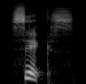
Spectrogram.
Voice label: "Six", F

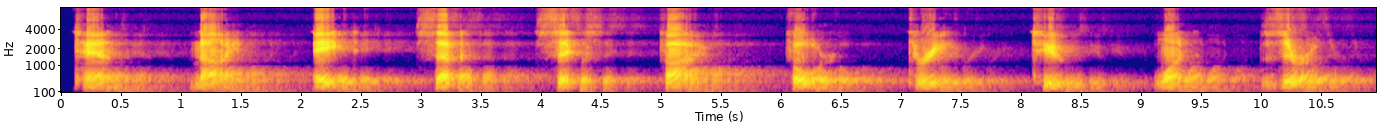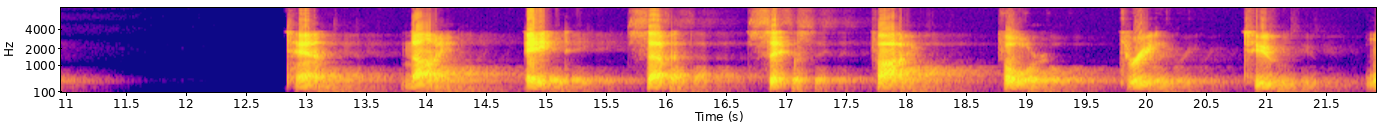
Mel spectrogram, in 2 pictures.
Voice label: Countdown Nasa Style

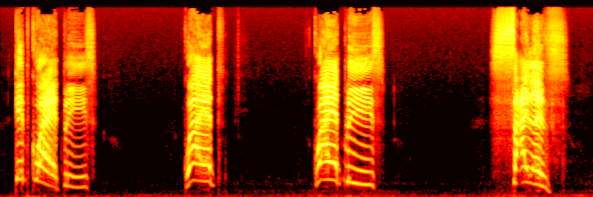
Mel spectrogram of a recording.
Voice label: Male Shouting Asking For Silence

